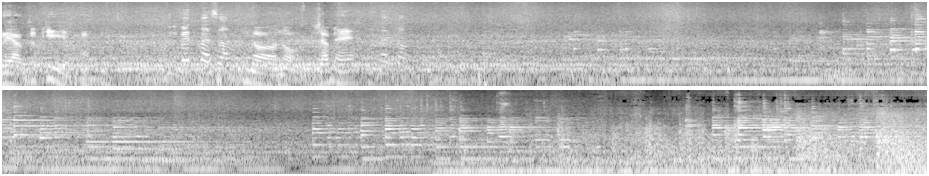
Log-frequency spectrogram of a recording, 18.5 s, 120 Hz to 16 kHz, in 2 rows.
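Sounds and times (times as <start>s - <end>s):
speech: 0.0s - 3.8s
gusting wind: 0.0s - 18.5s
harbor activity: 0.0s - 18.5s
large ship's engine droning low: 0.0s - 18.5s
rushing waves: 0.0s - 18.5s.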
